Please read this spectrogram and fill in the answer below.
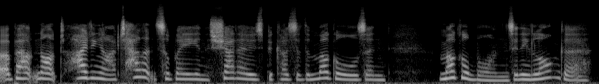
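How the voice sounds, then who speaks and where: A woman's voice: high-pitched, no echo, voice pushed up. A woman voicing a refined, reflective mother in an audiobook, speaking hesitantly and confidingly. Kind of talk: audiobook character dialogue.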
